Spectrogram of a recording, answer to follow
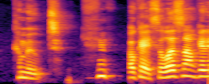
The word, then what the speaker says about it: Kamut: that I usually refer to this grain as cimu and that's because years ago I could have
